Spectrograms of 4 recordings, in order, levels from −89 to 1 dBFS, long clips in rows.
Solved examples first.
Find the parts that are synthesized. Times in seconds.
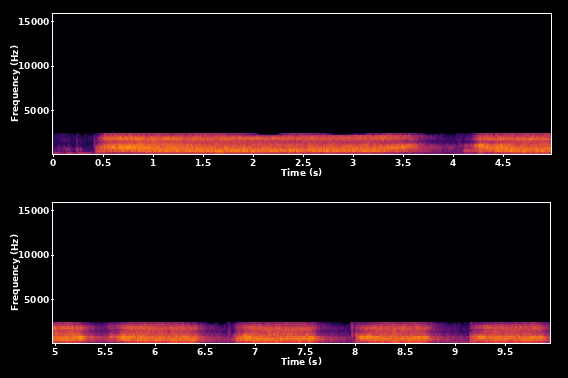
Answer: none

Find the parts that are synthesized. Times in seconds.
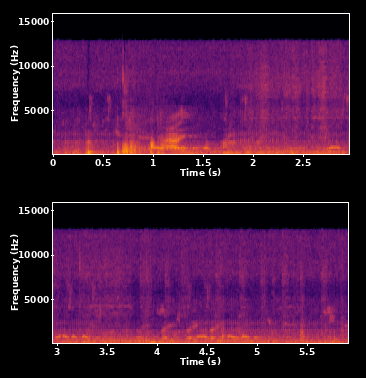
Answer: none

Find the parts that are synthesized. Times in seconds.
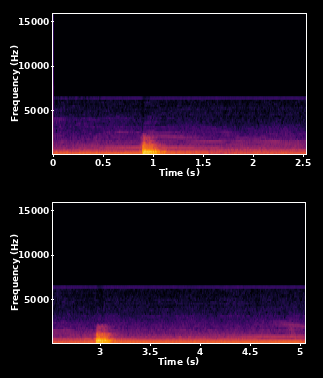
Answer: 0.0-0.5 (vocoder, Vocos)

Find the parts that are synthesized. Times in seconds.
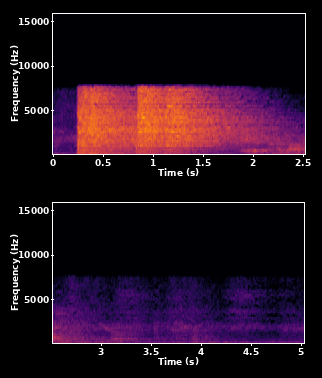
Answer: 0.0-0.5 (vocoder, Vocos); 2.3-5.0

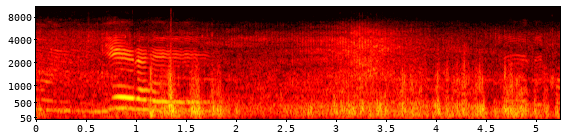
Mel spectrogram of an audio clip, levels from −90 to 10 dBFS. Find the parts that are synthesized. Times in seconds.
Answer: 2.8-3.9 (vocoder, Vocos)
